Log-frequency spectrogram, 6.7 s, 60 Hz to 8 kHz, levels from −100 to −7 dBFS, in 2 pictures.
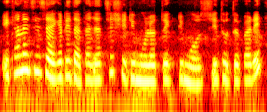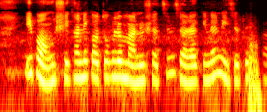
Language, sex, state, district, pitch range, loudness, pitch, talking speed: Bengali, female, Karnataka, Bangalore, 240-285 Hz, -18 LUFS, 260 Hz, 180 wpm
